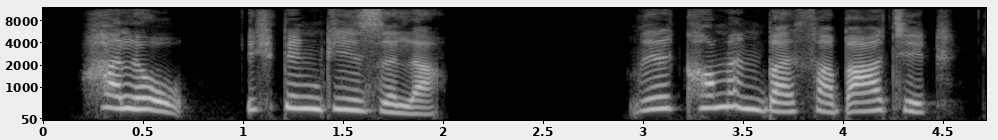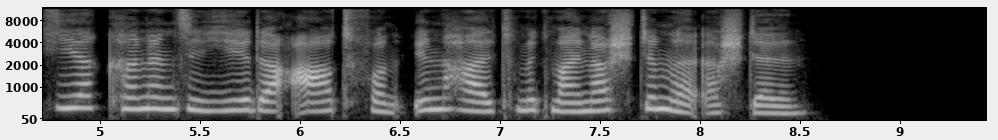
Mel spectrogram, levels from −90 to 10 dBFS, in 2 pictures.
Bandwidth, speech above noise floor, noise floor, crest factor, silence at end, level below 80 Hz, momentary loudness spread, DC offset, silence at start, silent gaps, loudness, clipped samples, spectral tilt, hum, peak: 12 kHz; over 70 dB; under -90 dBFS; 18 dB; 0.9 s; -72 dBFS; 9 LU; under 0.1%; 0.2 s; 2.11-2.81 s; -20 LUFS; under 0.1%; -2 dB/octave; none; -4 dBFS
